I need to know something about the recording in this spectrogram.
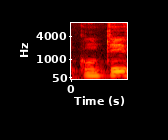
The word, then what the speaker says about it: compter: Là, c'est le verbe compter, faites attention, hein, il a une consonne muette dans le son qu'on prononce rarement.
